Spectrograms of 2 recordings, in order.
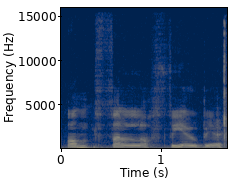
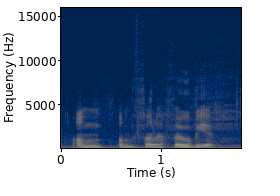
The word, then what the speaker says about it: omphalophobia: Again, that was the poor pronunciation of it. It's OMF, omphalophobia.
